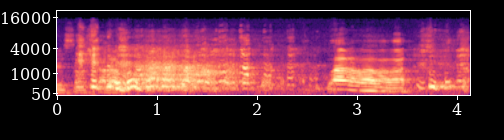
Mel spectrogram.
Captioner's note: laughter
